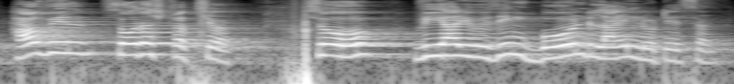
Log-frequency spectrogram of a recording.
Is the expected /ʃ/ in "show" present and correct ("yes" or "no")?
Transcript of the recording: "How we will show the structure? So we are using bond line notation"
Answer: no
